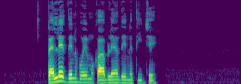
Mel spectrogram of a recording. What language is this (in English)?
Punjabi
